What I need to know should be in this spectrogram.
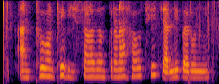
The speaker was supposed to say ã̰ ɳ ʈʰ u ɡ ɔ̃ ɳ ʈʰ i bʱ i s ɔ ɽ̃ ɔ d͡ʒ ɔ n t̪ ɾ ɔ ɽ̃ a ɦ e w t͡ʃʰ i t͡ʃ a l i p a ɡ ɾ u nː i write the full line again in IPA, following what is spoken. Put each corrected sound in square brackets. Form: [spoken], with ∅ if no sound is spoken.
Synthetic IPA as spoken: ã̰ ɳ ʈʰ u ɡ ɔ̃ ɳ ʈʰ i bʱ i s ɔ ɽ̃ ɔ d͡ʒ ɔ n t̪ ɾ ɔ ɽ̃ a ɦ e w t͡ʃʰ i t͡ʃ a l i p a [∅] ɾ u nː i

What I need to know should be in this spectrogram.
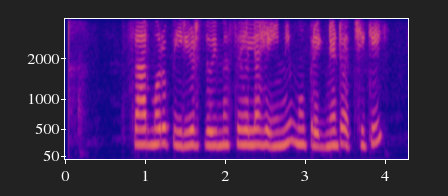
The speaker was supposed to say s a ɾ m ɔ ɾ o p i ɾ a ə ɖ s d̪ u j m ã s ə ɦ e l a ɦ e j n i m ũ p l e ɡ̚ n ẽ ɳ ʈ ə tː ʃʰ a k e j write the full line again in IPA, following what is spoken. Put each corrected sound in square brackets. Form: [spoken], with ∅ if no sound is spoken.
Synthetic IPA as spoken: s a ɾ m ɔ ɾ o p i ɾ [i] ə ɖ s d̪ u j m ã s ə ɦ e l a ɦ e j n i m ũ p [ɾ] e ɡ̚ n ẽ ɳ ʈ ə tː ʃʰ [i] k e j

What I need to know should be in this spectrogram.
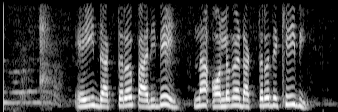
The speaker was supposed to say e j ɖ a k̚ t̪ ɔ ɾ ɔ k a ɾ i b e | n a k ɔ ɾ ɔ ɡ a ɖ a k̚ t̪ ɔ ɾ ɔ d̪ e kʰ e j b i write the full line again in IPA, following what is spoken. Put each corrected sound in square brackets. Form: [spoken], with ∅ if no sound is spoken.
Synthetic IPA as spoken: e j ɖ a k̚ t̪ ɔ ɾ ɔ [p] a ɾ i b e | n a [ʔ] ɔ [l] ɔ ɡ a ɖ a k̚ t̪ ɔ ɾ ɔ d̪ e kʰ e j b i

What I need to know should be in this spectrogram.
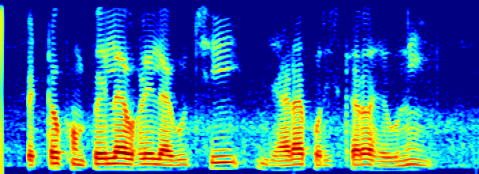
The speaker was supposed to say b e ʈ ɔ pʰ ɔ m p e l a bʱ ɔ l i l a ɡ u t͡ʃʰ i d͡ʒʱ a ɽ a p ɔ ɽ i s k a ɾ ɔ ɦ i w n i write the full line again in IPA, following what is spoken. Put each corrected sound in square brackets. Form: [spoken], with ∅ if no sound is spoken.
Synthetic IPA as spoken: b e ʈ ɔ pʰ ɔ m p e l a bʱ ɔ [ɭ] i l a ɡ u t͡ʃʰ i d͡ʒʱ a ɽ a p ɔ [ɾ] i s k a ɾ ɔ ɦ [e] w n i

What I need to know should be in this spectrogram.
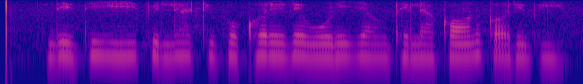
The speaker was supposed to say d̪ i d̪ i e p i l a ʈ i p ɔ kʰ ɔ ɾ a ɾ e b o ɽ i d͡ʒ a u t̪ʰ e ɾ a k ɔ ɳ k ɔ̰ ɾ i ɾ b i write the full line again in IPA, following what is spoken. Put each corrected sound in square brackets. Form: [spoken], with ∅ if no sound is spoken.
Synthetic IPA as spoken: d̪ i d̪ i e p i l a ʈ i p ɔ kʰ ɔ ɾ [i] ɾ e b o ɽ i d͡ʒ a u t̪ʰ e [l] a k ɔ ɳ k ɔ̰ ɾ i [∅] b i

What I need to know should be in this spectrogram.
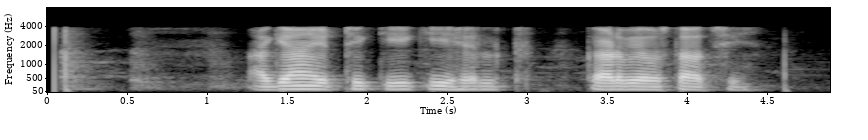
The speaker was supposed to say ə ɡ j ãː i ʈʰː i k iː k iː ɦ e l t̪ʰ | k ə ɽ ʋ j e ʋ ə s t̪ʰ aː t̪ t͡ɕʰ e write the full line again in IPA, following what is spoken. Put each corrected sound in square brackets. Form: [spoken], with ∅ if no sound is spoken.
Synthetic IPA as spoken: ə ɡ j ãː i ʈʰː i k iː k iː ɦ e l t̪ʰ | k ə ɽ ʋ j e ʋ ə s [t̪] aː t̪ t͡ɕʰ [i]

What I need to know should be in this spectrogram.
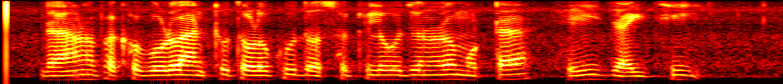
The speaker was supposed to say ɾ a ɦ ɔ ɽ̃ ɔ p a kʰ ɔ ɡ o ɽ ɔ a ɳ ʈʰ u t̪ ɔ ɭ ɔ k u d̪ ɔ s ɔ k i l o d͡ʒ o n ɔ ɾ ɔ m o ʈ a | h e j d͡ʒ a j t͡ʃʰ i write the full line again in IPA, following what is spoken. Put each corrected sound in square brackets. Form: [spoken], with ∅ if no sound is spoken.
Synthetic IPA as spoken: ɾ a ɦ ɔ ɽ̃ ɔ p a kʰ ɔ ɡ o ɽ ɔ a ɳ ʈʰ u t̪ ɔ ɭ ɔ k u d̪ ɔ s ɔ k i l o d͡ʒ [ɔ] n ɔ ɾ ɔ m o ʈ a | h e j d͡ʒ a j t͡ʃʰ i

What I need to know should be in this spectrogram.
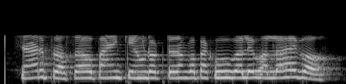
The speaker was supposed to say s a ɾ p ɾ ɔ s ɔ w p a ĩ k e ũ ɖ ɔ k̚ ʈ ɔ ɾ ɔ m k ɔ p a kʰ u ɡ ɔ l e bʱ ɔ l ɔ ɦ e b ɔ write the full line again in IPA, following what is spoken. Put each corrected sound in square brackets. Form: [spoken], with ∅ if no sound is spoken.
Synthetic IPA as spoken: s a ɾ p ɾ ɔ s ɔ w p a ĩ k e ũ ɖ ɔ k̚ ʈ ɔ ɾ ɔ [ŋ] k ɔ p a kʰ u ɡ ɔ l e bʱ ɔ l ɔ ɦ e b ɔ

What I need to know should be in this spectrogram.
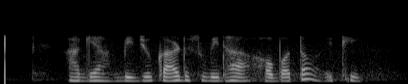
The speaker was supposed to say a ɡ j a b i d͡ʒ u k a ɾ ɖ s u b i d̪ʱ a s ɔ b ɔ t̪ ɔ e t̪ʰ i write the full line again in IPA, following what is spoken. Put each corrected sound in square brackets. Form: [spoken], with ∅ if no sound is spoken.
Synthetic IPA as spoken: a ɡ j a b i d͡ʒ u k a ɾ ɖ s u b i d̪ʱ a [h] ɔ b ɔ t̪ ɔ e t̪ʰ i

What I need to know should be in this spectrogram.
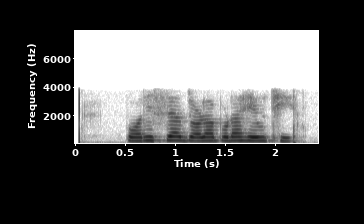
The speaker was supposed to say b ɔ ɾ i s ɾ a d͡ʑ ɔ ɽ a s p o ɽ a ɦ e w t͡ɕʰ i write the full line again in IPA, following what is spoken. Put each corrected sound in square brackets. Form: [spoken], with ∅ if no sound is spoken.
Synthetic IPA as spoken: [p] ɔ ɾ i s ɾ a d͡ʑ ɔ ɽ a [∅] p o ɽ a ɦ e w t͡ɕʰ i

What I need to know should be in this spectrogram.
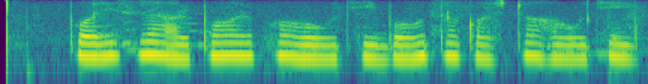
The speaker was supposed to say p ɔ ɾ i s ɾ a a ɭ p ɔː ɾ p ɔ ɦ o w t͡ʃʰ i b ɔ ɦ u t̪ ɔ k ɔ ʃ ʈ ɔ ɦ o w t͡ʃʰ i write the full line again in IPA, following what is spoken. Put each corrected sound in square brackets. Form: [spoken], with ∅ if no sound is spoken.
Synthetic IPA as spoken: p ɔ ɾ i s ɾ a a ɭ p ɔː [ɭ] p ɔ ɦ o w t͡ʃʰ i b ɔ ɦ u t̪ ɔ k ɔ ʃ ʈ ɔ ɦ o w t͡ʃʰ i

